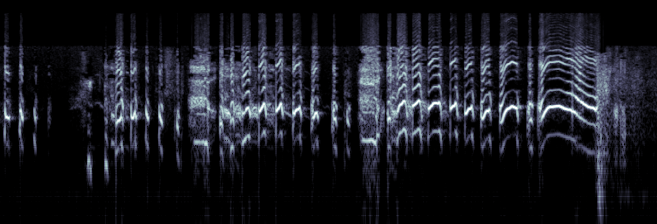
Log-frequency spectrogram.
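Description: A woman's hysterical, uncontrollable laughter: a fast run of high pitched whoops that starts about a second in, builds, and ends in a long shriek that rises and falls, the laughter of someone overcome by the lethal joke.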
